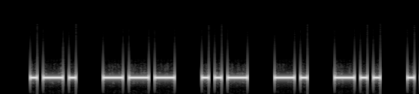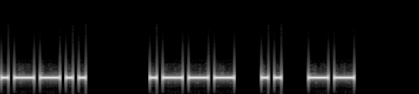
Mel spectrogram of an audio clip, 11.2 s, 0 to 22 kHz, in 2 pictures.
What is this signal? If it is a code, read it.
Morse code, heard as a keyed tone, about 14 wpm, spaced as for 12 wpm, 700 Hz. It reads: ROUND? JIM
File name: Morsekurs / Witze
